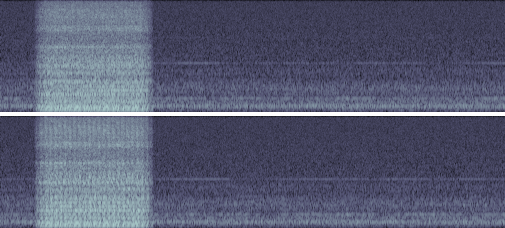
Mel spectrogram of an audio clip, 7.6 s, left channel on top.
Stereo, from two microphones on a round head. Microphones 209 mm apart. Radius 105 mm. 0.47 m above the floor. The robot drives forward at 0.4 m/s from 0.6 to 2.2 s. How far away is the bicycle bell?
I don't hear a bicycle bell.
